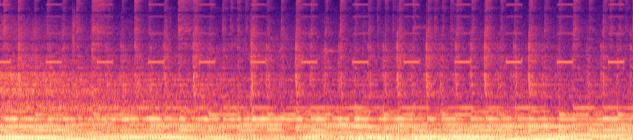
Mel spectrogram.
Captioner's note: suspenseful music continues; beeping quickens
